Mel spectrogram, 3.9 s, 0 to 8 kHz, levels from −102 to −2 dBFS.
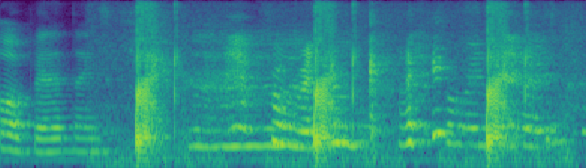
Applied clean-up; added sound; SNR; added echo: none; Fart; -1 dB; none.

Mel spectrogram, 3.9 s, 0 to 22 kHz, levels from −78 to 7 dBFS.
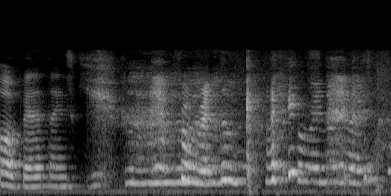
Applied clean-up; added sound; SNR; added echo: none; none; none; none.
